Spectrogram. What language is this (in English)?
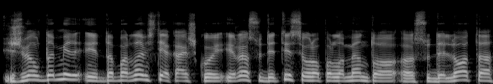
Lithuanian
